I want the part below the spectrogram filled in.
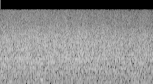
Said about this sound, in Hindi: जोर से ताली बजाएंगे।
